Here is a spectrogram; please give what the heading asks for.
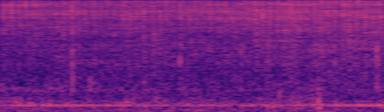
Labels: {"label": "anthrophony, boat engine", "recorder": "HydroMoth"}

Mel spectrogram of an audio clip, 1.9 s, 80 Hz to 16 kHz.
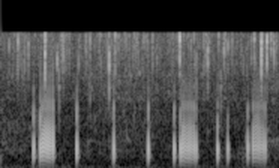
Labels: {"label": "biophony, knock croak", "recorder": "SoundTrap 300"}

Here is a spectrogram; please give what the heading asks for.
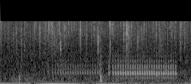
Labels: {"label": "biophony, croak", "recorder": "SoundTrap 500"}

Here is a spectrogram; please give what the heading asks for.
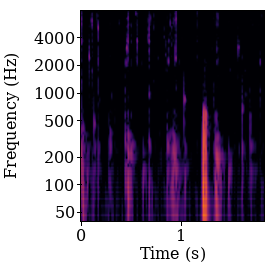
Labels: {"label": "geophony, waves", "recorder": "SoundTrap 300"}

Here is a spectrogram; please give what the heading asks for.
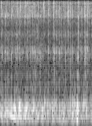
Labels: {"label": "biophony, cascading saw", "recorder": "HydroMoth"}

